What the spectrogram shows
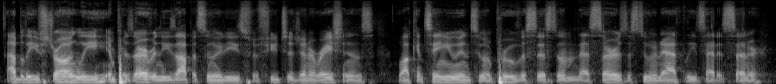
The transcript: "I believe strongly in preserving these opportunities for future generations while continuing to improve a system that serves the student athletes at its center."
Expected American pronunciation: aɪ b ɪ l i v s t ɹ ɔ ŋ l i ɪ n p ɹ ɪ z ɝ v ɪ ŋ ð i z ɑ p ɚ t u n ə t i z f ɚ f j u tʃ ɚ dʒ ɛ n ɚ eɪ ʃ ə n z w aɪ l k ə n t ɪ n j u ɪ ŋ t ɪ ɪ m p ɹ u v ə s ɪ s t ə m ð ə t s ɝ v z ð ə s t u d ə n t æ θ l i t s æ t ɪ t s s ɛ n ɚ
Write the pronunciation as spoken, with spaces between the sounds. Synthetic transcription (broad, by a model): aɪ b ɪ l i v s t ɹ ɔ ŋ l i ɪ n p ɹ ɪ z ɝ v ɪ ŋ ð i z ɑ p ɚ t u n ə t i z f ɚ f j u tʃ ɚ dʒ ɛ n ɚ eɪ ʃ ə n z w aɪ l k ə n t ɪ n j u ɪ ŋ t ɪ ɪ m p ɹ u v ə s ɪ s t ə m ð ə t s ɝ v z ð ə s t u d n t æ θ l i t s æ t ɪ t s s ɛ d ɚ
